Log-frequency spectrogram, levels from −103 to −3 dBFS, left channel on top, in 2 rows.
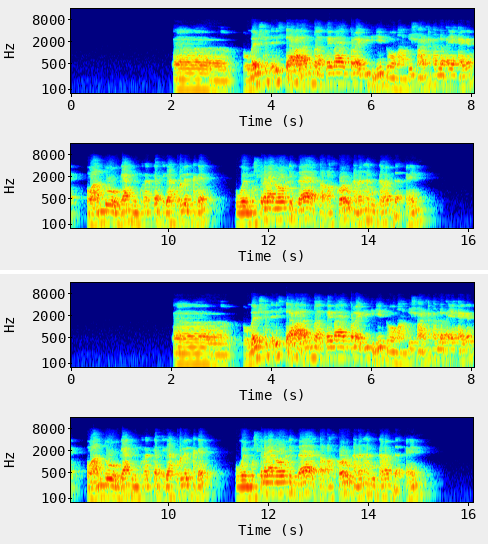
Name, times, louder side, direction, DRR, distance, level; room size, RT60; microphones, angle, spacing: voice 1, 2.0-3.2 3.4-8.0 8.4-10.7 11.4-15.0, equal, 5° right, 0 dB, 0.4 m, -24 dB
2.9 x 2.7 x 2.6 m, 0.62 s
head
